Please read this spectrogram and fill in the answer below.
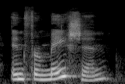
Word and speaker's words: information: Information has the emphasis on the third syllable.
